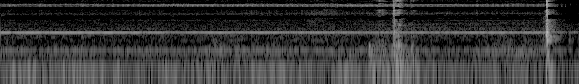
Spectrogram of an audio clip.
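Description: Small battery reel-to-reel tape recorder running with a steady high-pitched tone. A click comes about four seconds in, then a sharp, louder click near the end, at which the tone stops as the machine is switched off.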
